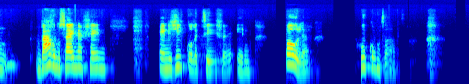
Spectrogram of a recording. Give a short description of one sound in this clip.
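A young woman speaks calmly through a microphone, as on an online call.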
